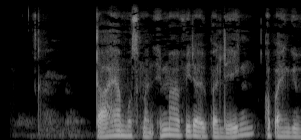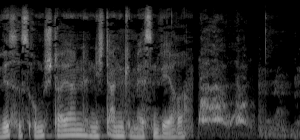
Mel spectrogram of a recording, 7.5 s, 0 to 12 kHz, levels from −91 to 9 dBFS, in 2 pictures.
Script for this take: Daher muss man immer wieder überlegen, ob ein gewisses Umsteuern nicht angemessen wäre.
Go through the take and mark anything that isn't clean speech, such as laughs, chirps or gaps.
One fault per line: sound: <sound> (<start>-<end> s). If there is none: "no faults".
sound: bark (6.2-7.0 s)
